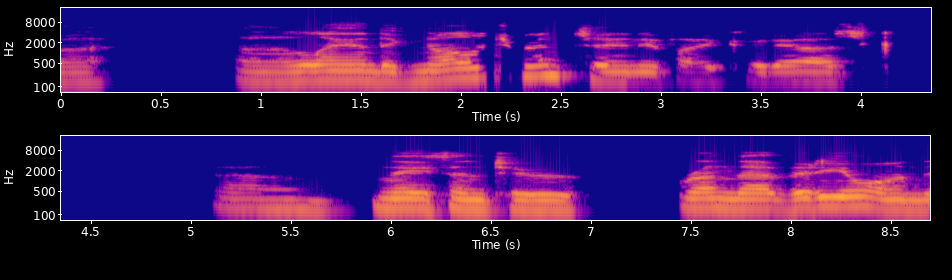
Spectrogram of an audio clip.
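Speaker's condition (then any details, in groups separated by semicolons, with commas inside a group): No condition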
